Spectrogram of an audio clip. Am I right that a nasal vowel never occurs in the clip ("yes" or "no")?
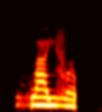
yes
